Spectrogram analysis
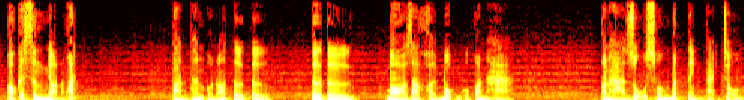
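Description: A male storyteller, his voice low-pitched and husky, swinging widely in tone as he narrates a horror tale. The recording is dry and close, with faint music underneath. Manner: expressive, theatrical delivery.

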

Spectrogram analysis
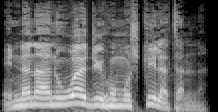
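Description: Hot-tempered male spy officer, as a man puts him on, sharp outbursts, raised voice, dry close sound. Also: a little high, fast talker, dry recording, natural voice. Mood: angry. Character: angry, tense male intelligence officer.

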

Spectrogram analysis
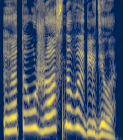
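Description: Woman doing a panicky housekeeper lady, shrill and loud, high voice. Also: sing-song, normal speed, dry recording, studio quality. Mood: frightened. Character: flustered nervous housekeeper woman. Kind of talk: audiobook character reading.

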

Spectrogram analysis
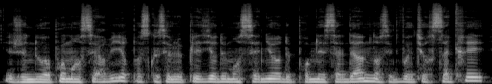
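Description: A man reading an audiobook, voicing a contemptuous, hot-tempered young male horse trainer who shouts insults at his servant. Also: mid-range voice, steady tone, brisk, lightly acted. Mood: furious. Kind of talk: audiobook character voice.

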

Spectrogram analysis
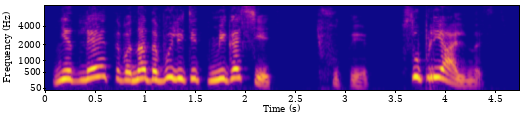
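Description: A woman's voice: sits high, huge pitch swings, moderate pace, no room sound, studio quality, pitched above the performer's own voice. A woman voicing a male royal jester who talks bluntly and teasingly. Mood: exasperated.

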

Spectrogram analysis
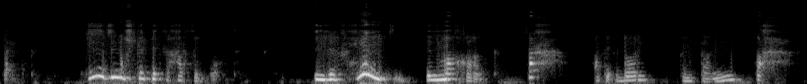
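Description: Egyptian woman, tajweed teacher, patient, demonstrates letters slowly, mellow dark voice, dull lo-fi audio. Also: mid-range voice. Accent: Egyptian Arabic. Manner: addresses students by name, checks understanding. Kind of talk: live online Quran recitation lesson.

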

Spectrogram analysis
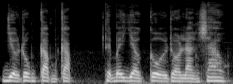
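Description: A woman reader plays a middle-aged wife who is blunt and quick to complain, nagging her husband in a plain, everyday voice. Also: low-pitched, steady tone, warm tone, no echo. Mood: irritated.

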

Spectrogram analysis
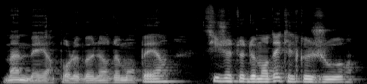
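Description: An earnest young daughter, devoted and pleading, lifted a touch higher than the reader's own voice, as a man reads her lines. Her words come with emotional urgency in an old-fashioned storybook. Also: animated, moderate pace, darkish tone, lightly acted.

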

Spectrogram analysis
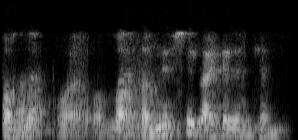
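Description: A man's voice: a little high, fairly even intonation, rapid-fire, creaky. A man with an Egyptian accent teaching a grammar class as a sheikh, reciting verses and questioning his students. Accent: Egyptian Arabic. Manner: questions the class and answers himself. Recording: echoey room over a phone-like line.

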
